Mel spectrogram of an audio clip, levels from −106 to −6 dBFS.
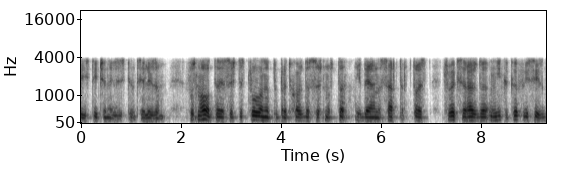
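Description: Speech carried through the iLBC codec: the spectrogram shows energy confined to a band of roughly 200 Hz to 3.6 kHz with nothing above, and the plainly audible rough, slightly synthetic texture of frame-by-frame excitation coding fits the 13.33 kbps mode with 30 ms frames. At 5.85 to 5.88 s there are lost iLBC frames, most likely a single lost 30 ms frame. The decoder repeated the last pitch cycle mixed with noise, so it sounds like a brief buzzy held vowel. A spectrogram shows flat, smeared harmonics there, and the waveform shows repeated similar periods before normal speech resumes at once.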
